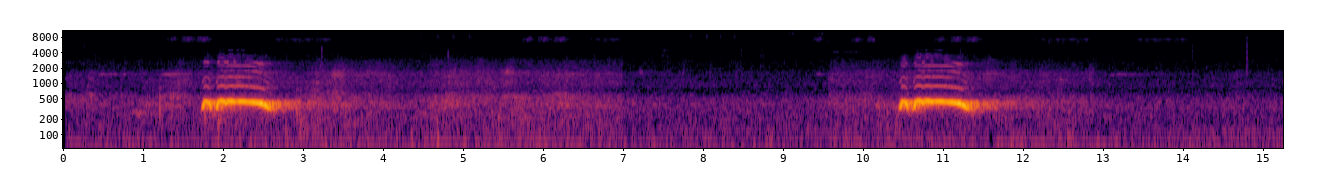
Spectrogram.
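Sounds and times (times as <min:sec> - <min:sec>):
brown wood owl hooting: 0:01.2 - 0:03.4, 0:10.0 - 0:12.8.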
